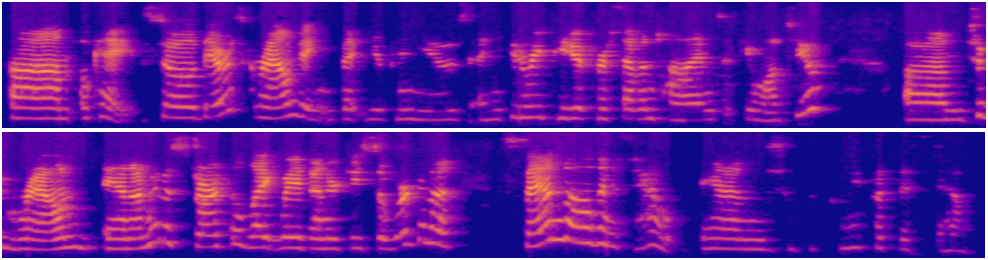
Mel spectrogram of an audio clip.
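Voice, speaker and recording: Casting: middle-aged woman as energy healer on a live stream, higher-pitched voice, loose scattered delivery, thin phone-quality sound. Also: moderate pace. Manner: rambling, scattered, informal. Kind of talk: casual live-stream guided energy healing session. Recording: tinny, narrow phone-like audio.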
